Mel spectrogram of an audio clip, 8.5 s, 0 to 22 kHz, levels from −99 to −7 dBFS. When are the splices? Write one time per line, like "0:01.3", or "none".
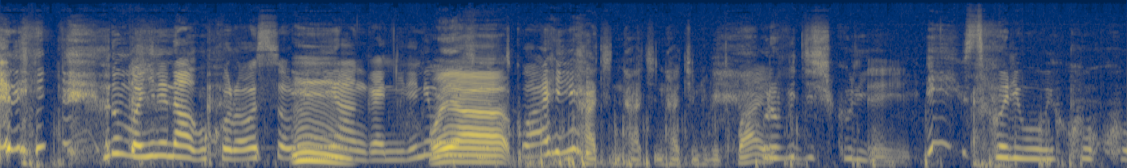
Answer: none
